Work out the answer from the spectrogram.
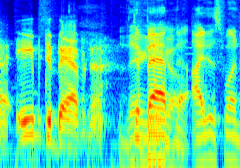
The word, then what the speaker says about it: Dababneh: all right hey Abe say your name Abe dababneh the bad I just want to say we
